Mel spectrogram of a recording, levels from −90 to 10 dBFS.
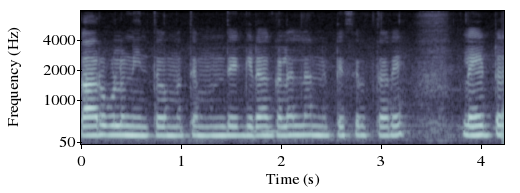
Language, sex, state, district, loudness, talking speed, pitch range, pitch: Kannada, female, Karnataka, Bangalore, -16 LUFS, 125 wpm, 200-210 Hz, 205 Hz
